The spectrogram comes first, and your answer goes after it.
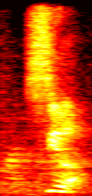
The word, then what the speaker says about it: Selah: Selah. 9,000 people was is was there back in '84. How do you spell that?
